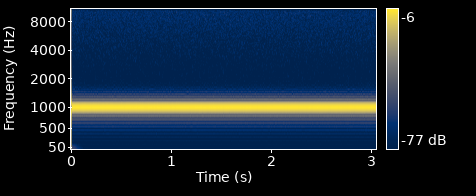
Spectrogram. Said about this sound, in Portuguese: Como, como, coloca um bip aí na hora que a gente falar o nome das marcas.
